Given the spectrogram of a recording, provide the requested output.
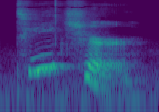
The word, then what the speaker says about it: teacher: Então, quando nós falamos teacher, eu aspiro o T.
